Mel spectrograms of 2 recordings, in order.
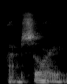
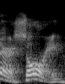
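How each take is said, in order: First: It sounds sincere and remorseful. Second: It sounds impatient and dismissive. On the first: The speaker truly regrets the hurt caused. The speaker calls it right. "I'm going to illustrate what you need to say" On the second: The speaker wants the matter closed without further remorse. The speaker calls it wrong. "it's more about the tone, because you see, it's not, it's not, well, I said"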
